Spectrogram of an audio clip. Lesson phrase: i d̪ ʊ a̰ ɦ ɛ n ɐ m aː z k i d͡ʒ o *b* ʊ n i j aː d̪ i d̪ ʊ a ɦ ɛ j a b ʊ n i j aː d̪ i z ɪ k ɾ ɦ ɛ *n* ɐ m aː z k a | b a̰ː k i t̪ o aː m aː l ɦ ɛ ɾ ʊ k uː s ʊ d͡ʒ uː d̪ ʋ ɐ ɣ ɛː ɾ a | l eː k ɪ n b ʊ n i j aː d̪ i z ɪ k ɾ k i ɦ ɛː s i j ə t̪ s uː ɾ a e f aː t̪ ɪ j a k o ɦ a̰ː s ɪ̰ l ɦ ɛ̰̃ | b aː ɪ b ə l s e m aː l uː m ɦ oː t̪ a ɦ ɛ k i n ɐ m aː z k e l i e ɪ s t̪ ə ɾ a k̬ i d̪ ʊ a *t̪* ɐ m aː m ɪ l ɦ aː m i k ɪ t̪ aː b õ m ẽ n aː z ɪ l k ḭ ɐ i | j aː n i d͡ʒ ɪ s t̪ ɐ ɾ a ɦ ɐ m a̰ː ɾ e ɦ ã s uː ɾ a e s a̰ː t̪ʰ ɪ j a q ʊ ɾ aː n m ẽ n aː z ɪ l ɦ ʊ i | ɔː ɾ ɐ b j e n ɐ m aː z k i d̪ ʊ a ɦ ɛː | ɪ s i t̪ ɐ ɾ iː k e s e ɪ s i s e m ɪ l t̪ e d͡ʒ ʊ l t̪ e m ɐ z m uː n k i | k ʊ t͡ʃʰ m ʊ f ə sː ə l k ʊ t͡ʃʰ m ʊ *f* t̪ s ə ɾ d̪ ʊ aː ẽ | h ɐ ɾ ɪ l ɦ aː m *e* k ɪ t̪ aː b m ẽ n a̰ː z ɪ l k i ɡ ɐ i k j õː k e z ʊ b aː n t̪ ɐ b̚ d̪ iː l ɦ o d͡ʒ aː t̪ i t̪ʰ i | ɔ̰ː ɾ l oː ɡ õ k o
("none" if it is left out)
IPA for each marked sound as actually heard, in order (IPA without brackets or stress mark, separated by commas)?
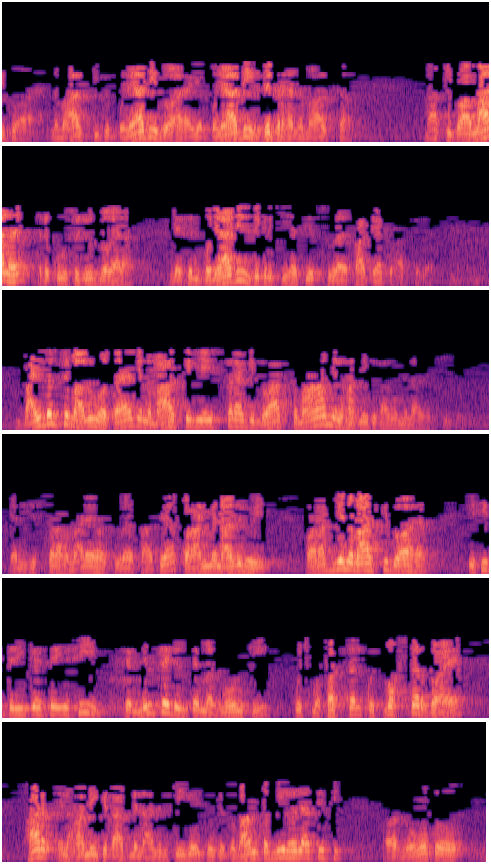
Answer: b, n, t̪, x, i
